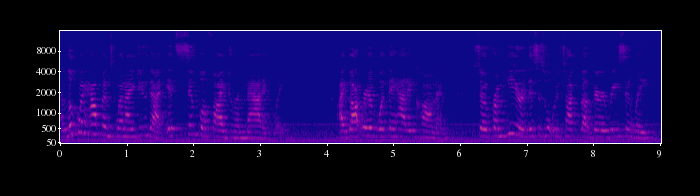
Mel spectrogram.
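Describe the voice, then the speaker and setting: The speech goes at a fairly quick pace. Noticeable background noise and audible room echo come through. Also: woman. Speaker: math teacher. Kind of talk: recorded lesson. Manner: fast.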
